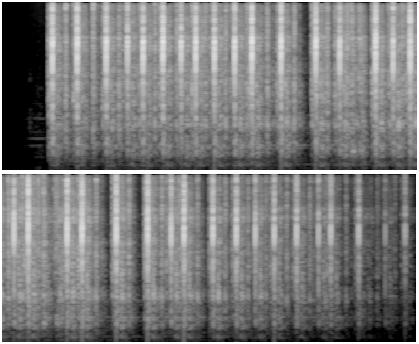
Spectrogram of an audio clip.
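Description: Typewriter key-strike sound effect: a fast run of sharp clicks, several a second, keeping time with the letters being typed on, with brief breaks about three seconds in and again past five seconds.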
